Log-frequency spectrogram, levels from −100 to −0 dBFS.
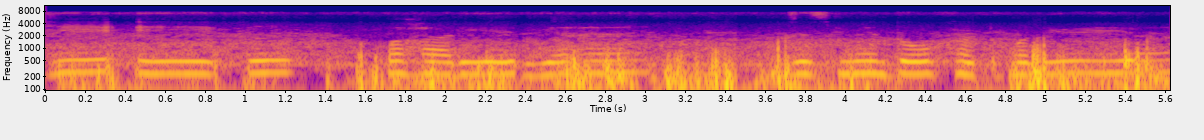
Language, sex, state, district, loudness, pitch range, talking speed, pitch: Hindi, female, Punjab, Pathankot, -18 LUFS, 230-245 Hz, 115 wpm, 235 Hz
